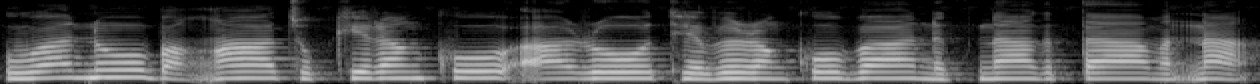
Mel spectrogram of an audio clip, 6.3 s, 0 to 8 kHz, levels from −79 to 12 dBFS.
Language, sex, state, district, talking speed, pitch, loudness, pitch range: Garo, female, Meghalaya, South Garo Hills, 75 wpm, 215 Hz, -13 LUFS, 205-225 Hz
